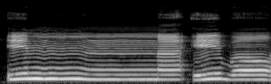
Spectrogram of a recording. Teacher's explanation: nun tasydid berdiri sendiri, gunnah musyaddada dengung 2-3 ketukan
